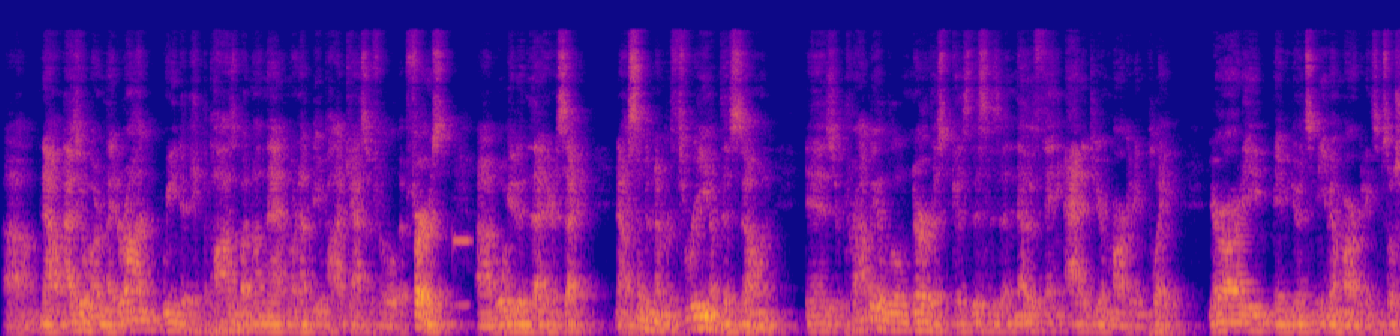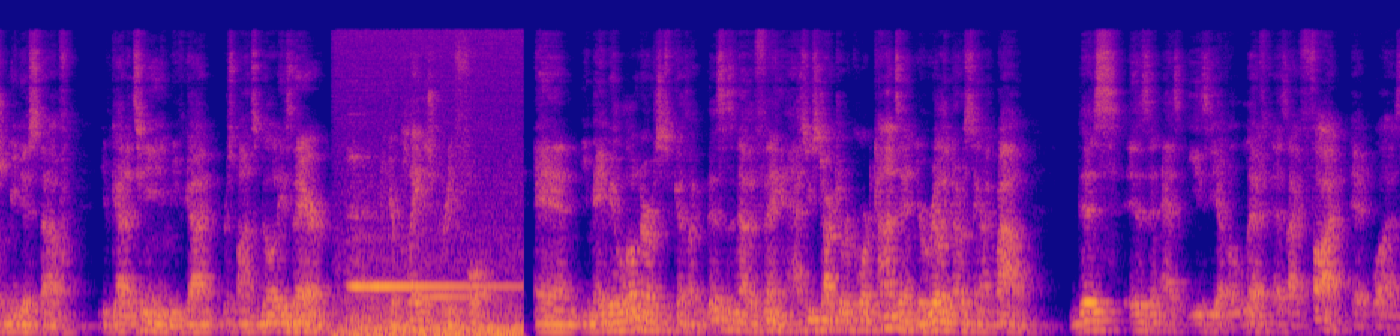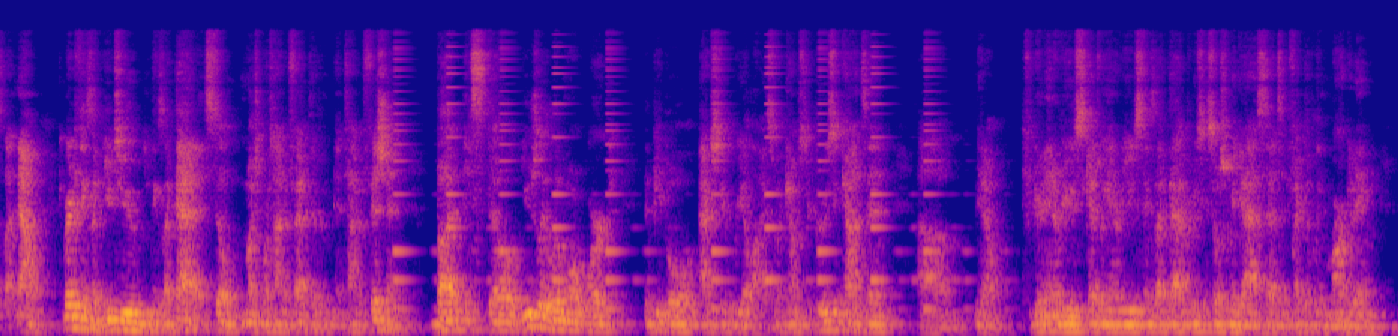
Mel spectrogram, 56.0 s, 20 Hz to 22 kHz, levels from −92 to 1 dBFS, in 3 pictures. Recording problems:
off-mic speech; far
room echo; noticeable; dies away in 0.6 s
phone ringing; faint; at 6 s; peak 10 dB below the speech
doorbell; loud; from 23 to 26 s; peak 5 dB above the speech
phone ringing; noticeable; from 43 to 50 s; peak 6 dB below the speech

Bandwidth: 15 kHz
